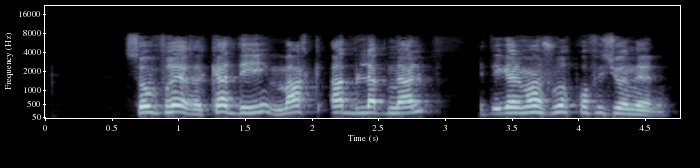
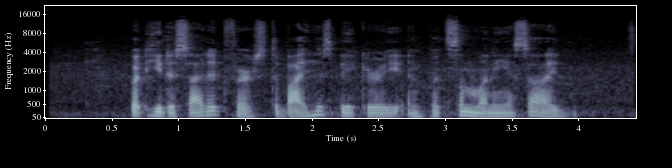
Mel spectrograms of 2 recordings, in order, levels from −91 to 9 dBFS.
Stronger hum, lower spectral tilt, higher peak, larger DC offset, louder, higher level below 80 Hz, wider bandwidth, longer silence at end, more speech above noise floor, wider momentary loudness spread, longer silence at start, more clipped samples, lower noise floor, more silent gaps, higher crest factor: neither; about the same, -4.5 dB/octave vs -5.5 dB/octave; first, -2 dBFS vs -6 dBFS; neither; first, -16 LUFS vs -29 LUFS; about the same, -62 dBFS vs -60 dBFS; second, 8 kHz vs 14 kHz; second, 0.15 s vs 0.45 s; first, 66 dB vs 29 dB; about the same, 6 LU vs 5 LU; about the same, 0.6 s vs 0.65 s; neither; first, -83 dBFS vs -57 dBFS; neither; second, 14 dB vs 22 dB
